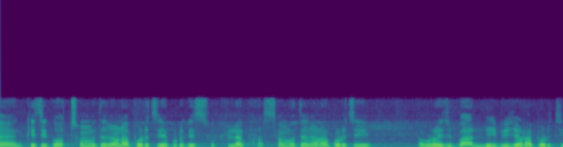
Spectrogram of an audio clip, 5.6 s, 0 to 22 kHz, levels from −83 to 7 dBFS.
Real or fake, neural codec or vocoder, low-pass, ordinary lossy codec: real; none; 7.2 kHz; none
